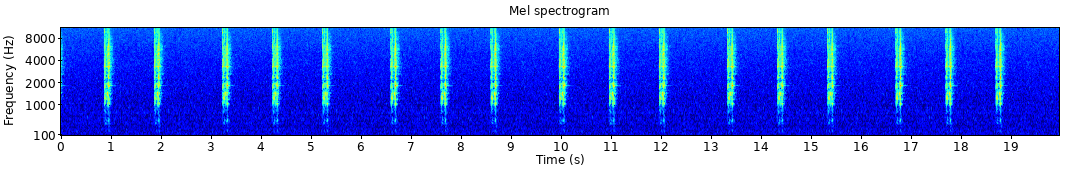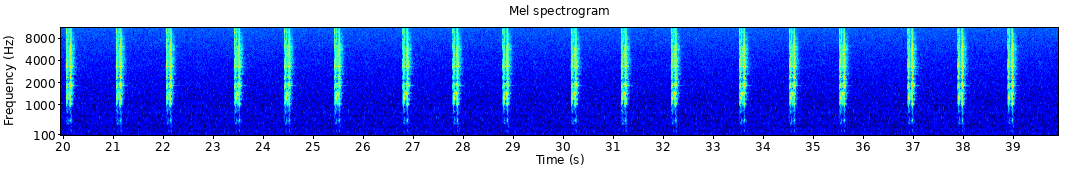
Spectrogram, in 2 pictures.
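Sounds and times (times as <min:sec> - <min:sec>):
faint steady hiss: 0:00.0 - 0:39.9
sharp clicks: 0:00.9 - 0:01.1, 0:01.9 - 0:02.1, 0:03.2 - 0:03.5, 0:05.2 - 0:05.5, 0:06.6 - 0:06.8, 0:07.6 - 0:07.8, 0:08.6 - 0:08.8, 0:10.0 - 0:10.2, 0:11.0 - 0:11.2, 0:12.0 - 0:12.2, 0:13.3 - 0:13.6, 0:14.3 - 0:14.6, 0:15.3 - 0:15.6, 0:16.7 - 0:16.9, 0:17.7 - 0:17.9, 0:18.7 - 0:18.9, 0:22.1 - 0:22.3, 0:23.4 - 0:23.6, 0:24.4 - 0:24.6, 0:25.4 - 0:25.6, 0:26.8 - 0:27.0, 0:27.8 - 0:28.0, 0:28.8 - 0:29.0, 0:30.2 - 0:30.4, 0:31.2 - 0:31.4, 0:32.2 - 0:32.4, 0:33.5 - 0:33.8, 0:34.5 - 0:34.8, 0:35.5 - 0:35.8, 0:36.9 - 0:37.1, 0:37.9 - 0:38.1, 0:38.9 - 0:39.1.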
